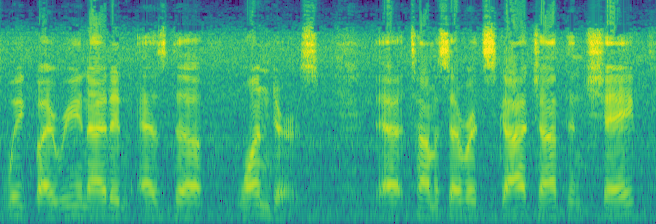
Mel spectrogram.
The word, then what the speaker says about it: Oneders: That Thing You Do follows the rise and fall of the Oneders, pronounced the Oneders, a one-hit band in 1964.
